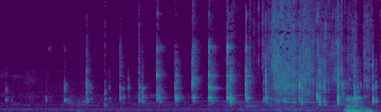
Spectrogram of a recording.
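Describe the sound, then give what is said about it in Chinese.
Chopsticks beat eggs mixed with starch in a bowl: many quick clicking strokes that grow faster and merge into a continuous whisking rattle, with a brief voice at the very end. “现在我知道很多高级的家庭都有这个打蛋机咱们就不用这个，咱们就是最原始的筷子打蛋”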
